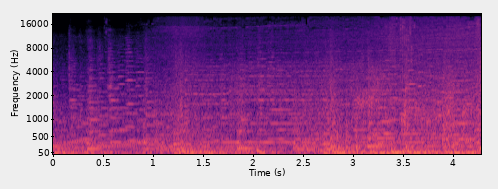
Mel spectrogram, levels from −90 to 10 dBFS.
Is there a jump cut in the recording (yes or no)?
no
